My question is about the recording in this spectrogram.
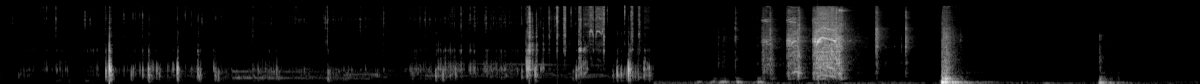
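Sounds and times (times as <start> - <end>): plastic parts clicking and rattling: 4.2 - 6.6.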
